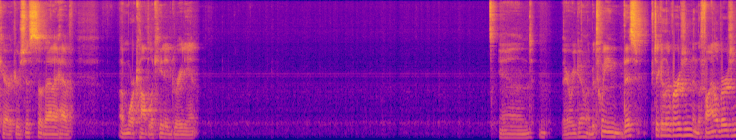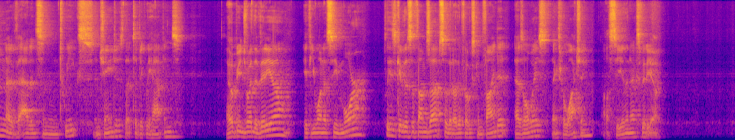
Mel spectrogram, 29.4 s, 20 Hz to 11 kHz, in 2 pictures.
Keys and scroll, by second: 0.5 super+s, 3.3 super+-, 3.4 super+=, 4.1 super+e, 4.5 super+d, 7.1 super+j, 10.1 super+s, 10.6 super+=, 10.9 super+-.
